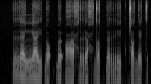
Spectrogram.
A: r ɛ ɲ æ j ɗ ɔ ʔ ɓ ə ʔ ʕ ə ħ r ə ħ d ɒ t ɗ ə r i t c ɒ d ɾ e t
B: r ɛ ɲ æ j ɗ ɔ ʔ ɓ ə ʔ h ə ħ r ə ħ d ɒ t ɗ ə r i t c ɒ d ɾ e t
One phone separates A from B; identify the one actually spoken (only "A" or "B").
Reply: A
